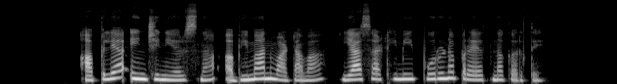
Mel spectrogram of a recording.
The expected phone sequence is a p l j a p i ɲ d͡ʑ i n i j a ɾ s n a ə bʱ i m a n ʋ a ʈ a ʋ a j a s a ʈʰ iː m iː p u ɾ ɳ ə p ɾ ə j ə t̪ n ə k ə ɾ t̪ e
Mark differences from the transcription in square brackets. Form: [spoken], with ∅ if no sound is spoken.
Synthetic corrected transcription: a p l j a [ʔ] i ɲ d͡ʑ i n i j [ə] ɾ s n a ə bʱ i m a n ʋ a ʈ a ʋ a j a s a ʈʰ iː m iː p u ɾ ɳ ə p ɾ ə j ə t̪ n ə k ə ɾ t̪ e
